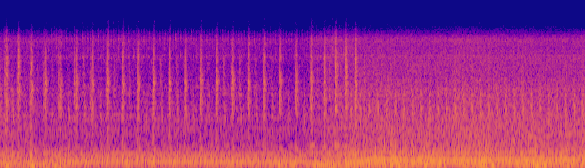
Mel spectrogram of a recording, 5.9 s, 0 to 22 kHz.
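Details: 1998 Jeep Grand Cherokee Laredo 4.0 inline-six, 233k miles: idle with a sharp, regular metallic knock about twice a second that changes and fades as revs rise from pressing the throttle body; engine knock.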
